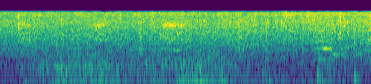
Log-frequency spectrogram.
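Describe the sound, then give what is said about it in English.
Steady, heavy rain pours down in a continuous hiss, with a deep rumble of thunder rolling underneath. No one speaks. “The door remains shut, and with the rain trickling down his cheek, he turns to go.”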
